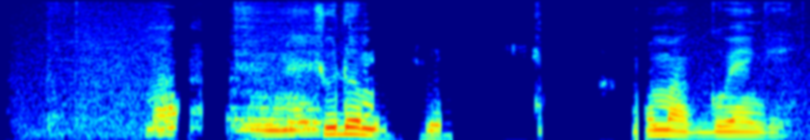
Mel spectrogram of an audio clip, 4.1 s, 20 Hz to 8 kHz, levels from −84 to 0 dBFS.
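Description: From 0.00 to 0.07 s the background is gated by the echo canceller. The loudspeaker was playing, so the canceller pulled the microphone down hard. Room sound drops by about 35 dB for that brief moment. Then it returns.

From 0.41 to 1.59 s the sound turns hollow and roomy. The level falls by roughly 5 dB. Background noise rises to around 30 dB below the speech. Bass thins. The likely cause is a switch to a distant microphone after the close one dropped out.

Within that span, from 0.86 to 1.22 s, the speech dips sharply, by roughly 40 dB at its deepest. It happens again from 1.86 to 3.27 s, where the speech fades and cuts out in pieces. This is likely speech suppressed in double talk. Both sides spoke at once, so the canceller turned the near talker down along with the echo.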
